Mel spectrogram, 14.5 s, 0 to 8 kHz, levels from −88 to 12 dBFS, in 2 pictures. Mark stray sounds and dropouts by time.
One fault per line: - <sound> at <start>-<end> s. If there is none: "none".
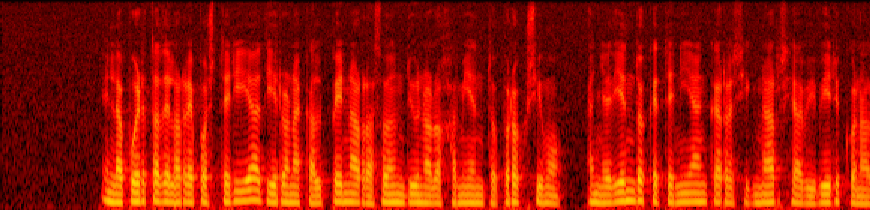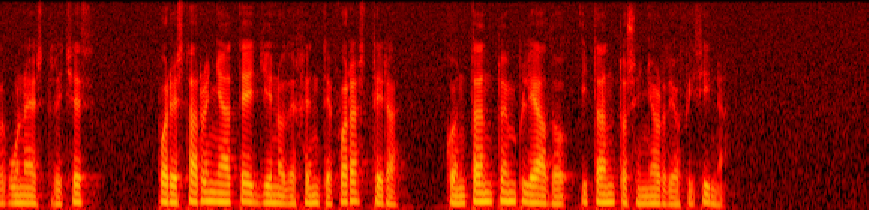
none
